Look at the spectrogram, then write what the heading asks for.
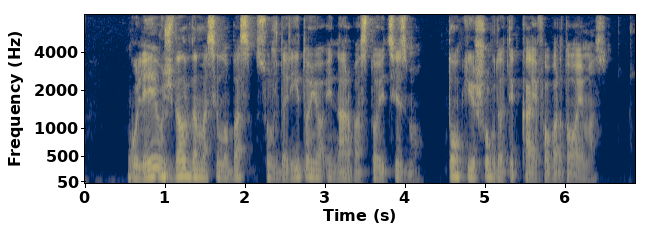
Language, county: Lithuanian, Kaunas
